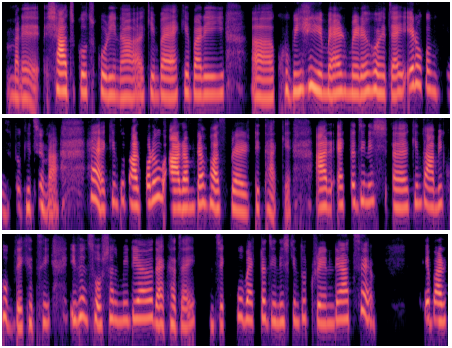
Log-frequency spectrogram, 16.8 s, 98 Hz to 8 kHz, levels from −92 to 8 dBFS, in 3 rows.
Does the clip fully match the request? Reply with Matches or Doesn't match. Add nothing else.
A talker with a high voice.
Matches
